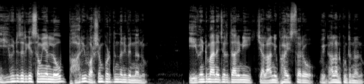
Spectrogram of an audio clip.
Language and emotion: Telugu, fearful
